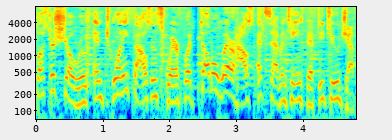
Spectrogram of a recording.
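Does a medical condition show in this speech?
No.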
